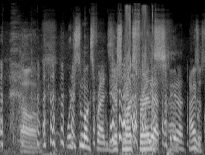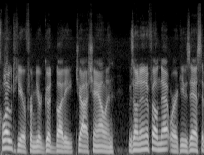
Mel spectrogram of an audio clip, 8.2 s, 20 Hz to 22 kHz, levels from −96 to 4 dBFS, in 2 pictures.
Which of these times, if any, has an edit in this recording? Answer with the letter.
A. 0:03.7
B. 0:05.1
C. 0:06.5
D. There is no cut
A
